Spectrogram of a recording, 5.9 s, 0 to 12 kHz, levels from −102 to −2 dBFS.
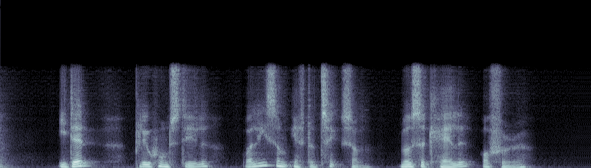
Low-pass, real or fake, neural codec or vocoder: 7.2 kHz; fake; codec, 16 kHz, about 1 kbps, DyCAST, with the encoder's durations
